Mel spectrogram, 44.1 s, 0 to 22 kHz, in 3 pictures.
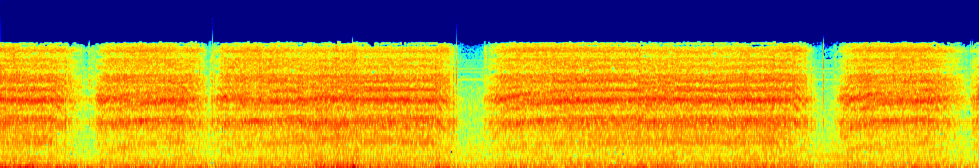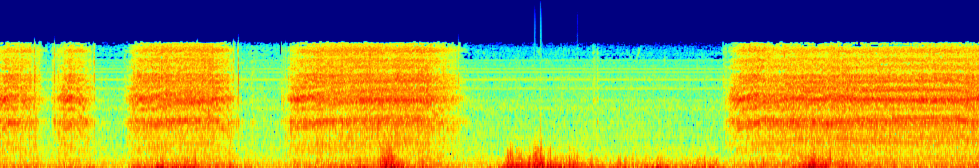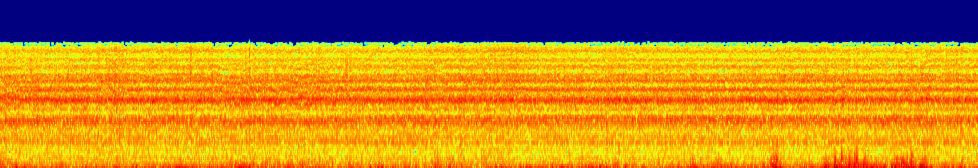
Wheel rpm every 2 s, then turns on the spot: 100, 120, 160, 100, 160, 140, 90, 50, 90, 60, 110, 0, 20, 150, 160, 160, 160, 160, 160, 160, 160, 160.
none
